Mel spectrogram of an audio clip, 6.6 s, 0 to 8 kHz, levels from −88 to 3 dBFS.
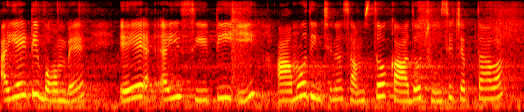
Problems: constant background noise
